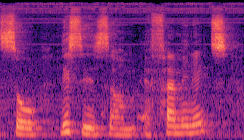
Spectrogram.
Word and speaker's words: effeminate: so this is um effeminate words that end with um at yes are usually stressed on the second cable the second syllable from the front that's a fair minute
